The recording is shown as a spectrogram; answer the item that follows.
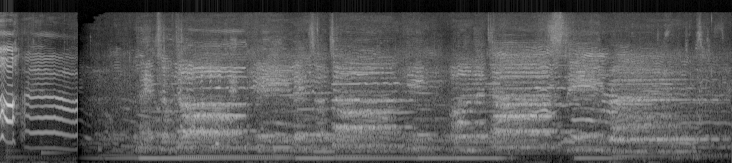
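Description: A child's loud, high-pitched shout cuts off about a second in. It is followed by a choir singing a song over a steady accompaniment, with bass notes that change in steps.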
